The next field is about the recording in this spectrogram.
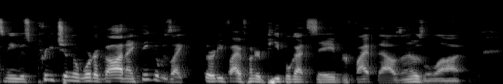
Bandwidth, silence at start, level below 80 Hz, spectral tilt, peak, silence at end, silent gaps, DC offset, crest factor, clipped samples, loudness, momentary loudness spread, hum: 9.2 kHz; 0 s; -56 dBFS; -5 dB/octave; -6 dBFS; 0.45 s; none; under 0.1%; 20 dB; under 0.1%; -27 LUFS; 10 LU; none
